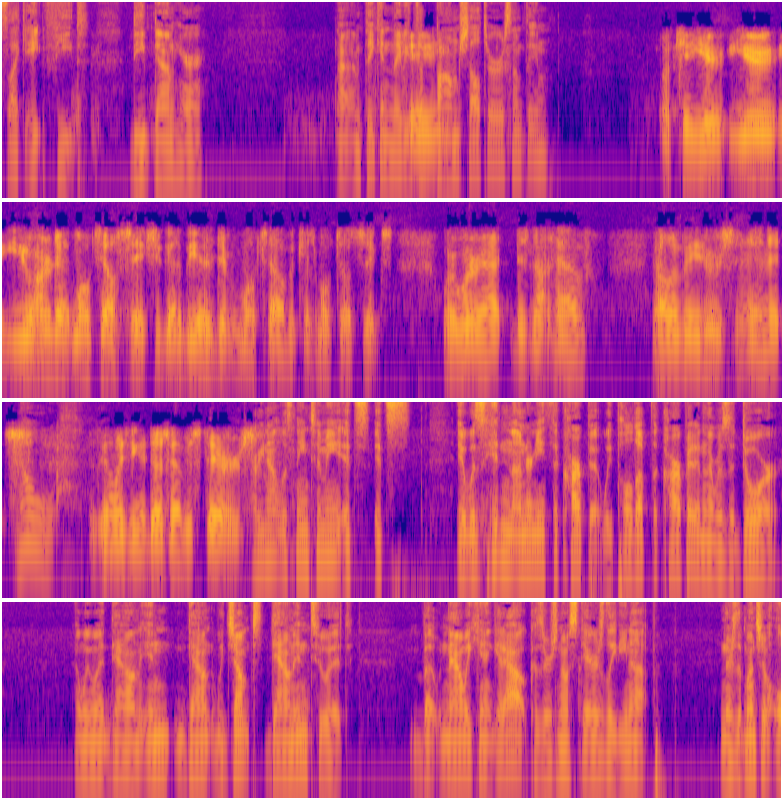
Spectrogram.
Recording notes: Prank Phone Calls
